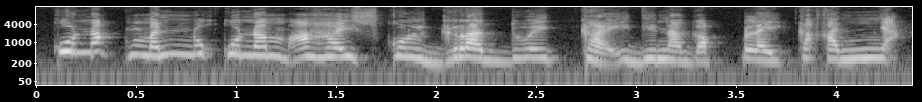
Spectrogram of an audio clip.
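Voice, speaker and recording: A woman's voice: high voice, moderate pace, bright, forceful tone. A woman playing an irritable, bossy female schoolteacher who scolds in exasperation in an Ilocano radio comedy drama. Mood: irritated, scolding.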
